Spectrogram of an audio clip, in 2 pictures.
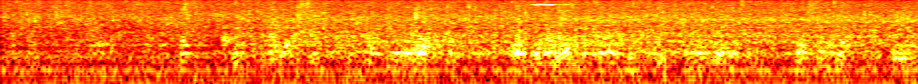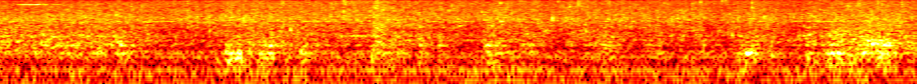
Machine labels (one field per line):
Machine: pump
